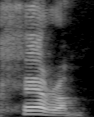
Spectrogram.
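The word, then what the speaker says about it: ferrum: spot with a finger f e that's short for ferum iron tammy pronounced the latin word with a strong burr of the r's then you must know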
